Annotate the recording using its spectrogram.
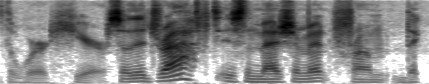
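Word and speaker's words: draught: actually two different types you can see the draft of a vessel and you can see here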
